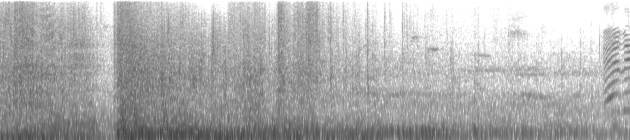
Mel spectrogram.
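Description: Strong wind roars and then slowly eases.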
